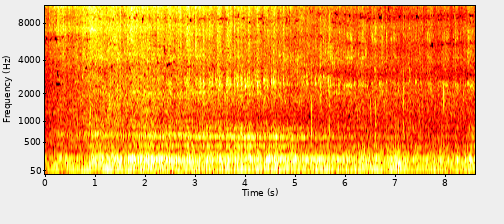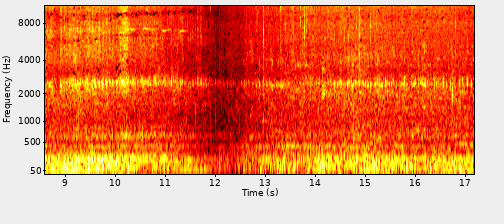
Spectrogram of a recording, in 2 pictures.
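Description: Cars driving slowly past one after another, their engines rumbling at low speed. The sound is loud through the first ten seconds, fades to a brief lull about twelve seconds in, then rises again as the next car comes by.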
